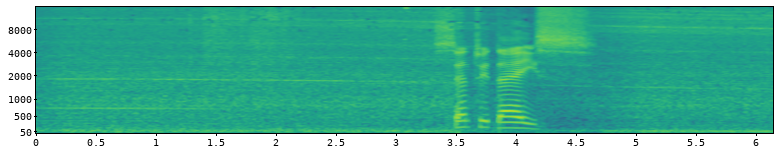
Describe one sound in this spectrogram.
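A low aircraft engine hum drones steadily.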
